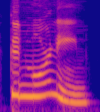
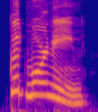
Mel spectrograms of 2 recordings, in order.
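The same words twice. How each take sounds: First: It sounds warm and friendly. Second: It sounds hard and sharp.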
